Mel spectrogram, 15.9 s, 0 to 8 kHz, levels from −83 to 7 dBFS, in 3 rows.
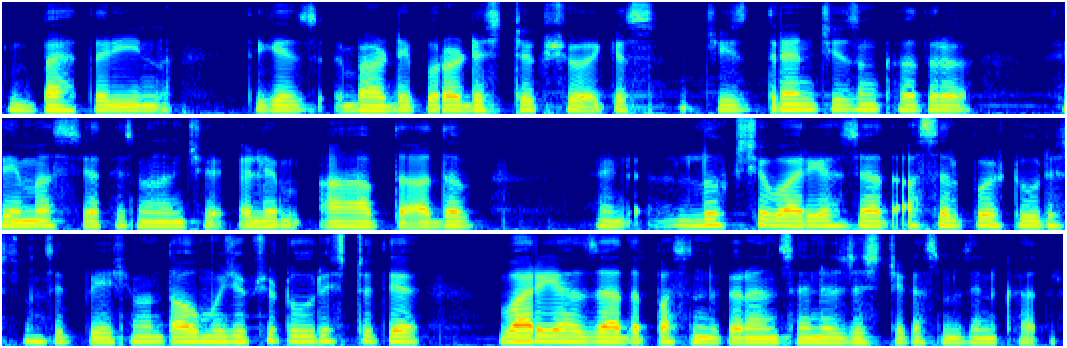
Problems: none marked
